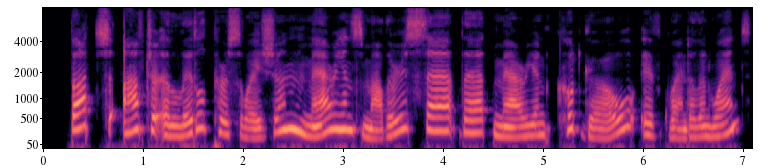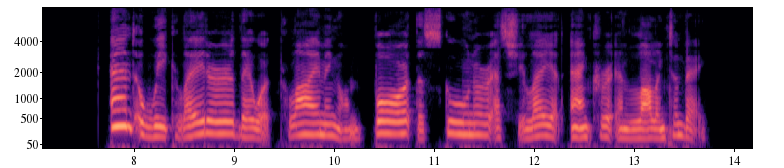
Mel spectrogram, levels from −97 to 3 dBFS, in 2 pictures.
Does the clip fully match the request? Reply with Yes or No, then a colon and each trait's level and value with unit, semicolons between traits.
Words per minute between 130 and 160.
Yes: average, 145 wpm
